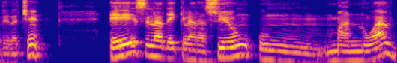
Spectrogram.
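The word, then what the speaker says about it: Didache: de che, por favor, de dach o de g también algunos pero se pronuncia de dach.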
